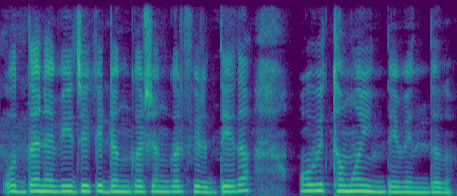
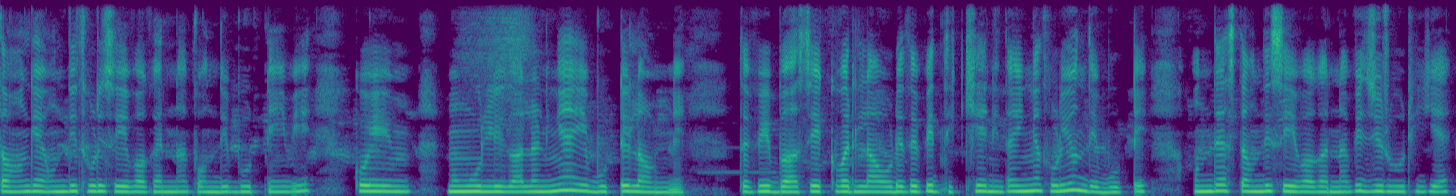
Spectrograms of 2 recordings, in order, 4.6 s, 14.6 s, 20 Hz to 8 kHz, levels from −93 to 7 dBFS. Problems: none marked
